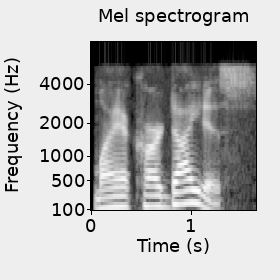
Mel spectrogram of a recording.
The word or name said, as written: myocarditis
